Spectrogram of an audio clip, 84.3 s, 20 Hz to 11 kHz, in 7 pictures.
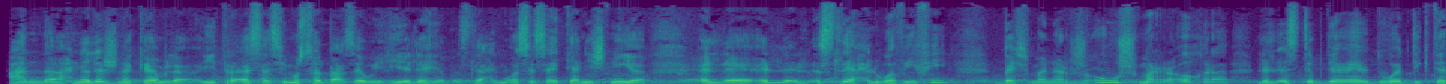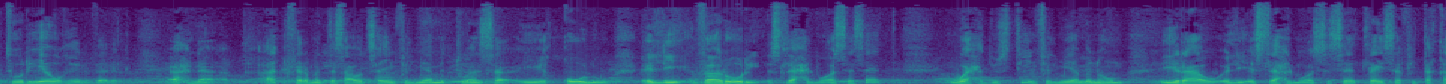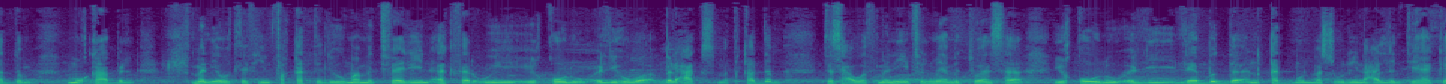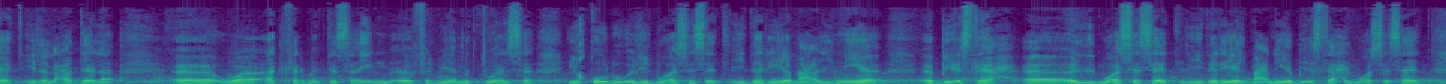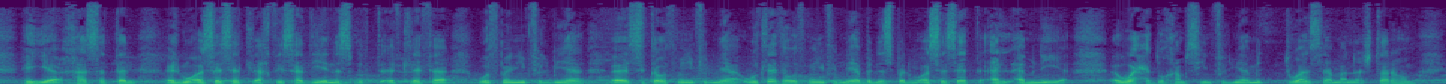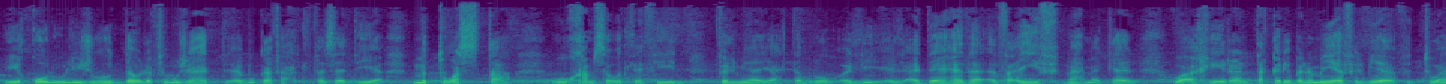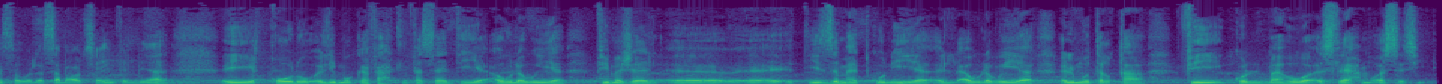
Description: خلال ندوة صحفية انعقدت اليوم الجمعة 31 جويلية 2015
